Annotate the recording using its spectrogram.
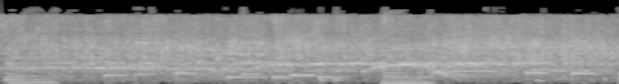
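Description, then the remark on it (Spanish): Steady, dense applause from a show's audience for its technical operator, a continuous wash of many hands clapping at an even loudness throughout, with faint voices mixed in underneath. “Y el público finalmente aplaudió.”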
